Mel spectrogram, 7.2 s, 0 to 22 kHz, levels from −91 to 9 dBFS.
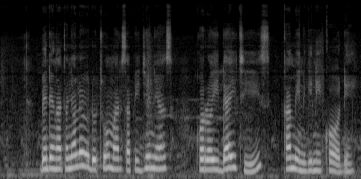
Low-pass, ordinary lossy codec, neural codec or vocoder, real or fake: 19.8 kHz; none; vocoder, 44.1 kHz, 128 mel bands every 512 samples, BigVGAN v2; fake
